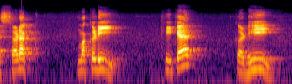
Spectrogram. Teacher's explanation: देखो बेटा, जीभ, जीभ मतलब जीवा, उछल कर, जीभ उछल कर किस भाग को? मूर्धा भाग को, मूर्धा भाग को प्रताड़ित करे। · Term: उत्क्षिप्त व्यंजन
